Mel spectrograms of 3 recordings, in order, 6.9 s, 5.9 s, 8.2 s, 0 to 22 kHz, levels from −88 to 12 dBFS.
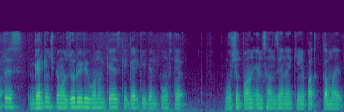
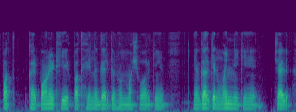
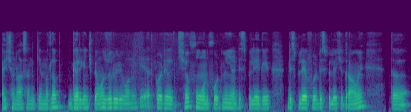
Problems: none marked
